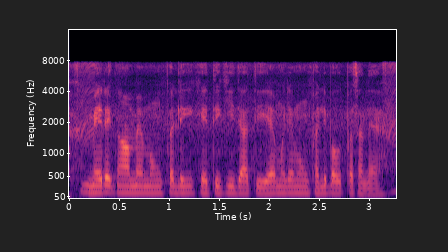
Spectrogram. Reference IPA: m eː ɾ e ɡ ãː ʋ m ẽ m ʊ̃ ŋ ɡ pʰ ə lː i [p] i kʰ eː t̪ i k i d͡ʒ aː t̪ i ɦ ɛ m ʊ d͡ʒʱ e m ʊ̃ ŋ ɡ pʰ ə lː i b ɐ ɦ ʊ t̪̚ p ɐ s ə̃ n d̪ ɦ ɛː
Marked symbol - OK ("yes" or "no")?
no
